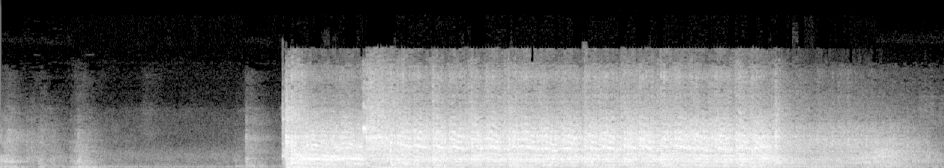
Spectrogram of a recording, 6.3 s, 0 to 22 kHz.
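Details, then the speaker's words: 1968 Chrysler Newport 383 big block, newly swapped to an Edelbrock 750 four-barrel carb on a Weiand 7501 intake, electric choke not hooked up, very cold weather. It cranks briefly, catches and roars at high revs on held throttle, then drops and stumbles. Cold start without choke. "boy want some choke I don't have that electric Coke hooked up let warm up"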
